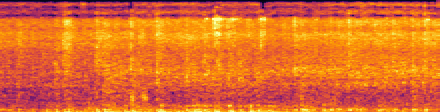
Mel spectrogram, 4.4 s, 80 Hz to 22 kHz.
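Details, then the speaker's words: 2007 Toyota Tundra 5.7 V8 with P0300, P0302, P0304, P0305 and P0306 codes idles rough and lumpy, misfiring on cylinders 2–6; new plugs didn't cure it, fuel pressure and air-leak checks were fine, and replacing the damaged, clogged catalytic converters fixed it. "you know I got this misfire right here the misfire is in cylinder 2 4 3 five and six"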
